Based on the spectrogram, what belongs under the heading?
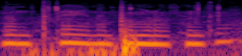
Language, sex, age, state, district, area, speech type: Kannada, female, 18-30, Karnataka, Mandya, rural, spontaneous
